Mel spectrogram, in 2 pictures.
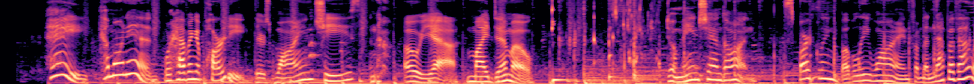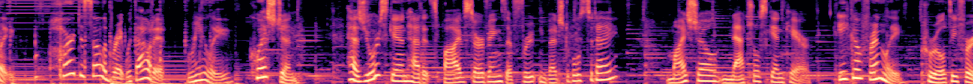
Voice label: Quick Commercial V O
